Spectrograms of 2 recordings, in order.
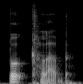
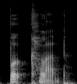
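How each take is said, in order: No difference in how they are said.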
